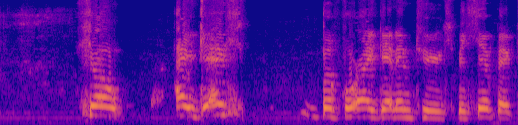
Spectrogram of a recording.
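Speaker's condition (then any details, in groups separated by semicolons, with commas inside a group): Cerebral palsy; from birth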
